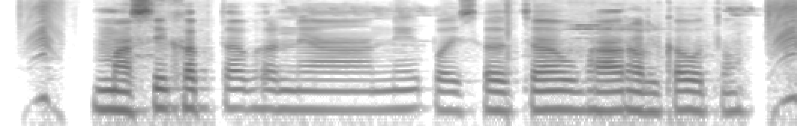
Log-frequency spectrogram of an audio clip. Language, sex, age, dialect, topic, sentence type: Marathi, male, 25-30, Northern Konkan, banking, statement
